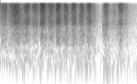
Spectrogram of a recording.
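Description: Large flat paintbrush scrubbing thick paint onto watercolor paper in rapid back-and-forth strokes, a dry rasping brush on paper, stopping just before the end.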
